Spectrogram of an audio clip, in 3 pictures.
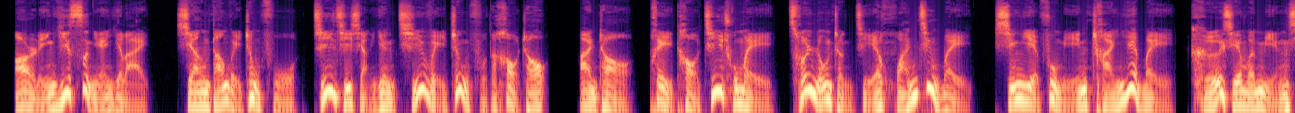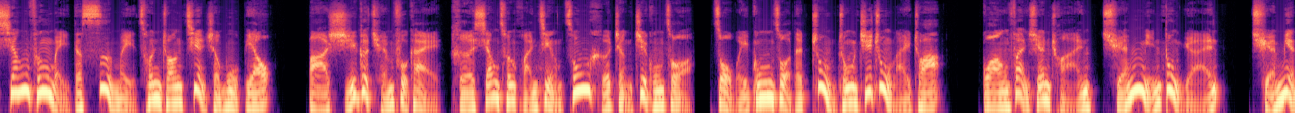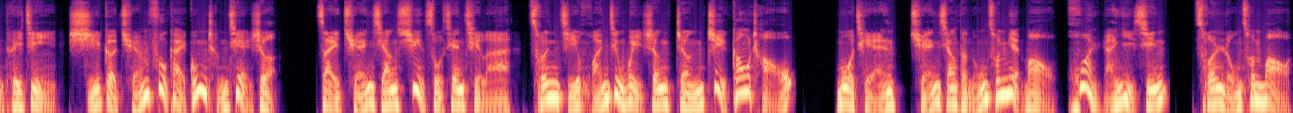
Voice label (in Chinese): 男 工程概述; 某乡“十个全覆盖”工程建设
